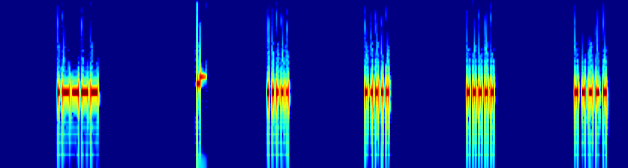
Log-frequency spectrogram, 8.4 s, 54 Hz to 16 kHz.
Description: Morse code, heard as a keyed tone, about 34 wpm, spaced as for 8 wpm, 700 Hz. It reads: 1 5555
